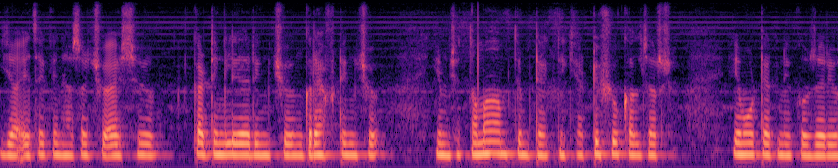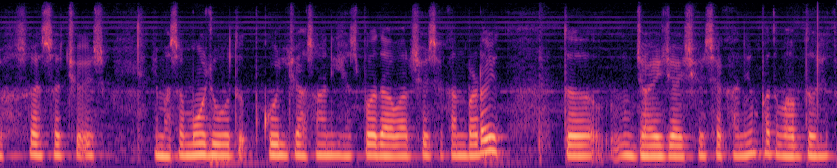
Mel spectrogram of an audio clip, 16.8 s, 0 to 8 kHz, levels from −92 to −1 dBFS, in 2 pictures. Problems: constant background noise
